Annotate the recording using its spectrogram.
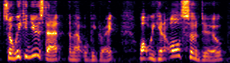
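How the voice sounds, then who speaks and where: A man's voice: fairly high pitch, big pitch swings, fairly quick. A man hosting a casual programming walkthrough, thinking aloud in a wry, hesitant way. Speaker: host, programming instructor. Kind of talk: casual live-coding walkthrough.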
